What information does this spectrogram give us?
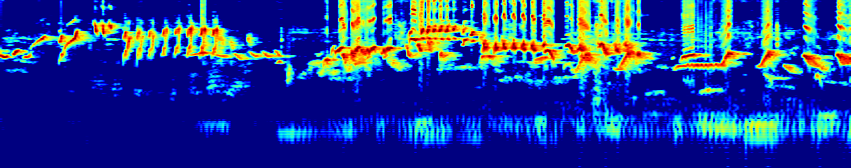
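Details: White-rumped shama song used as a lure to make other shamas answer: fast, varied run of whistled and chattering phrases, rapid repeated notes and sharp rising and falling slurs, over a steady low hum.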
